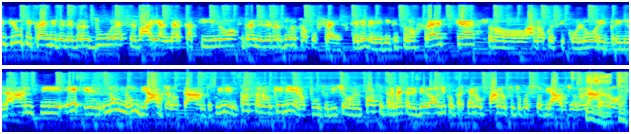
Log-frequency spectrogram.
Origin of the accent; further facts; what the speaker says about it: Rimini, Emilia-Romagna, Italy; ti faccio un esempio, io sono di Rimini, no?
